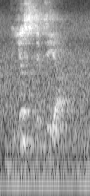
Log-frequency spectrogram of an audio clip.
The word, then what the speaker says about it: justitia: And the legal maxim is fiat justitia. J is pronounced as ya. Justitia.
